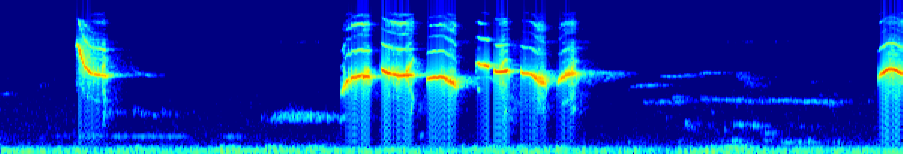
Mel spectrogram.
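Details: Orange-headed thrush kept as a songbird, singing a rapid run of about eight loud whistled notes, each sliding down, preceded by a single high downslurred note and followed by another.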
